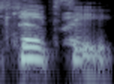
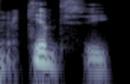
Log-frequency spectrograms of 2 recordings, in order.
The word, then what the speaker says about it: Poughkeepsie: Poughkeepsie. No, you said it right, Poughkeepsie.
